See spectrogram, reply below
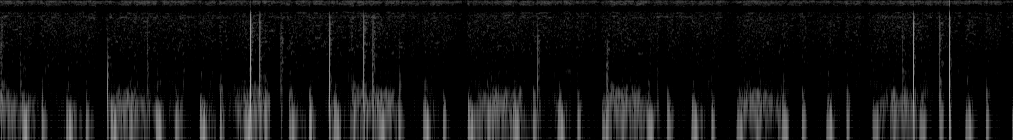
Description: i jumped in place for a few minutes to try to get my heart to race the way it did.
